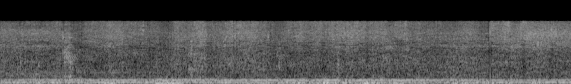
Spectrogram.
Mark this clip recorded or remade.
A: remade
